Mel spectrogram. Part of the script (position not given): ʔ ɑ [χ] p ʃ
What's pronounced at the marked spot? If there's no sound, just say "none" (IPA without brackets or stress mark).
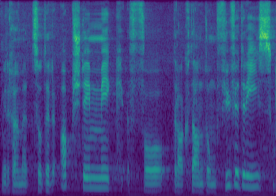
none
